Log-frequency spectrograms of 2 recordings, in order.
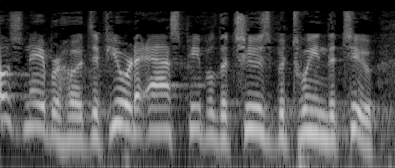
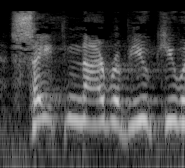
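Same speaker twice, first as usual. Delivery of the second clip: mock rebuke; 7 semitones higher than usual. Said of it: "I've heard people say".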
